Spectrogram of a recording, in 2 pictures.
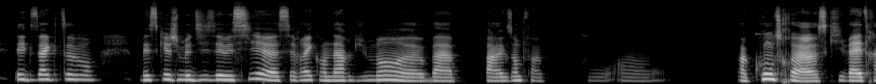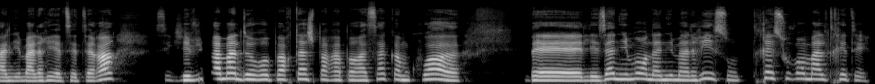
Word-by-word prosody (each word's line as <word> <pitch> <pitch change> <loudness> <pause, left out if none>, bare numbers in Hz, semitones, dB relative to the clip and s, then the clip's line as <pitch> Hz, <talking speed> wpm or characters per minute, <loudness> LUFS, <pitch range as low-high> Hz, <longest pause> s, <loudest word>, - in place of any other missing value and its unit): Exactement. 225 -1 -4 0.4
Mais 205 - -2
ce 205 0 -5
que 230 -1 -2
je 215 +1 -5
me 210 -1 -2
disais 205 +1 -3
aussi, 205 +6 -2
heu, 195 -5 +1
c'est 190 +1 -6
vrai 200 +2 -3
qu'en 185 -2 -6
argument, 190 +2 -3
heu, 165 -1 -4
bah 160 -1 -4 0.2
par 170 -1 -3
exemple, 185 +3 -6
enfin 165 -1 -16 0.4
pour, 170 0 -30
heu, 160 -2 -24 0.9
enfin 175 -1 -3
contre, 235 +1 +1
heu, 155 -2 +3
ce - - -1
qui 190 - -13
va 175 -1 +2
être 175 0 0
animalerie 170 +1 +1
et 170 -1 -2
cetera, 175 +10 +4 0.4
c'est 200 -2 -17
que 170 - -19
j'ai 200 +1 +3
vu 205 +5 -3
pas 260 0 +6
mal 265 -2 +7
de 230 +1 +2
reportages 225 +1 0
par 215 -2 -3
rapport 200 -1 -1
à 195 - +2
ça, 250 +5 -3
comme 220 -4 -2
quoi, 225 -3 +4
heu, - - -9 0.7
bah 185 -1 +6
les 185 +4 -1
animaux 245 0 +1
en 245 -3 +1
animalerie 210 +4 0
sont 200 -4 -4
très 290 -2 -4
souvent 260 0 -3
maltraités. 230 -4 -3
200 Hz, 185 wpm, -20 LUFS, 180-230 Hz, 0.9 s, mal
